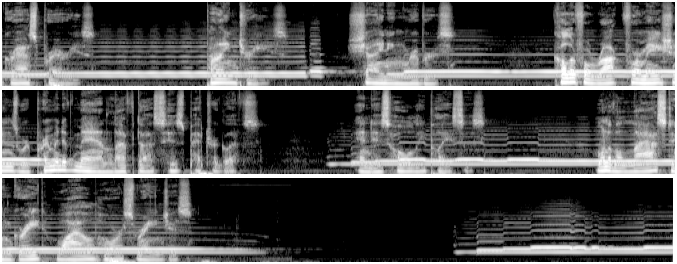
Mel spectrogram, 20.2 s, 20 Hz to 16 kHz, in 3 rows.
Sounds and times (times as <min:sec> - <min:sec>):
Speech: 0:00.0 - 0:01.0, 0:02.0 - 0:02.9, 0:03.5 - 0:04.6, 0:05.6 - 0:09.4, 0:10.3 - 0:11.6, 0:12.7 - 0:15.5
Music: 0:00.0 - 0:07.3, 0:10.0 - 0:16.2, 0:18.0 - 0:20.1.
